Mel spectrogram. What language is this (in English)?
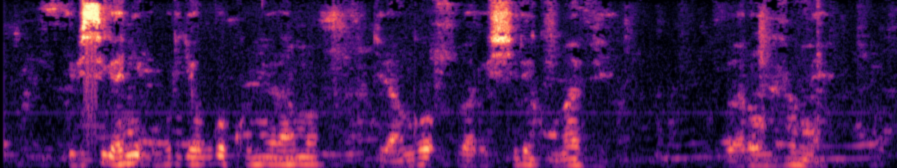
Kinyarwanda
